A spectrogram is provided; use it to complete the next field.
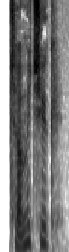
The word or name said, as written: tommetyk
